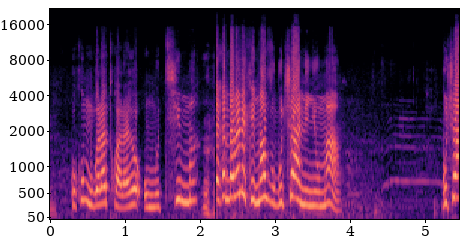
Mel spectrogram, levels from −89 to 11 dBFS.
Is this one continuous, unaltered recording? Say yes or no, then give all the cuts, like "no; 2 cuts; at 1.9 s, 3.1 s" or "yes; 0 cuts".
no; 1 cut; at 2.1 s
